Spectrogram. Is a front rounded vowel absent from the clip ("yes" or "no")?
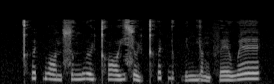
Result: yes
